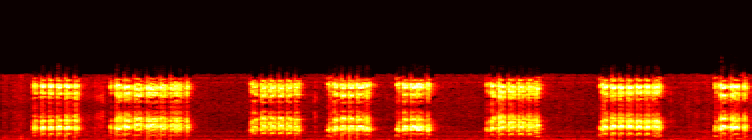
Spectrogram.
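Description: A raccoon gives harsh, raspy squalls in short bursts, repeated about every half second to second.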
